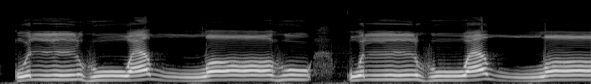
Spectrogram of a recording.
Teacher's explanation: cukup buka mulut saja Ha ha ha maka ketika dilafalkanlu Nah kenapa buka mulut doang tapi bisa vokal O karena pangkal lidahnya naik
